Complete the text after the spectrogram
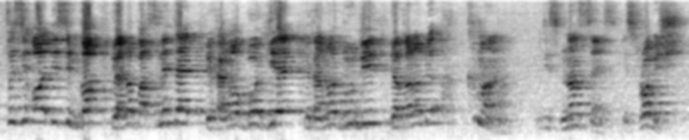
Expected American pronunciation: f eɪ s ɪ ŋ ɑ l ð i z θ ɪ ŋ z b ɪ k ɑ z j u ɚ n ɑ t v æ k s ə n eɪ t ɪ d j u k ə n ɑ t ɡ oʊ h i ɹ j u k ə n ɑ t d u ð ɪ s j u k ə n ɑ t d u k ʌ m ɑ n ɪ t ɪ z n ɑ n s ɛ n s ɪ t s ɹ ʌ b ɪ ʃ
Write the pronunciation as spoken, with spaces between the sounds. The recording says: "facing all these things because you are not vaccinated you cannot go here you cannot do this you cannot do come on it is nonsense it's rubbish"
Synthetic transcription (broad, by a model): f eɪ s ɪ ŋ ɑ l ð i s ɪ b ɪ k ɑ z j u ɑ n ɑ t v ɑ k s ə n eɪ t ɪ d j u k ə n ɑ t ɡ oʊ h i j u k ə n ɑ t d u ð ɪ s j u k ə n ɑ t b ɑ k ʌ m ɑ n ɪ t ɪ s n ɑ n s ɛ n s ɪ t s ɹ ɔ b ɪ ʃ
